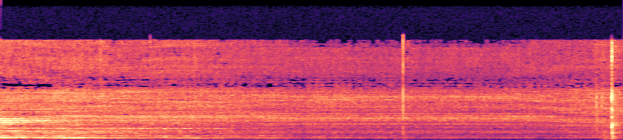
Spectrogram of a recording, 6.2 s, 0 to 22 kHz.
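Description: Music playing through the loudspeaker of a JVC RC-550 stereo radio-cassette boombox, fading away over about three seconds to near silence, with a faint click about four seconds in.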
